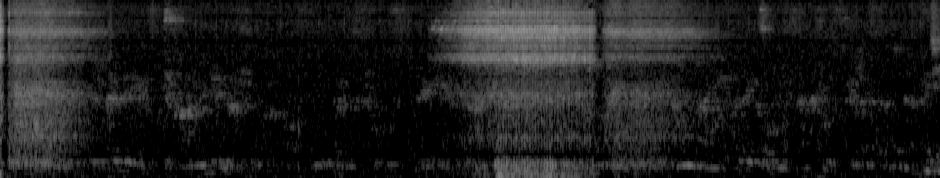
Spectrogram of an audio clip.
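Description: An Old English Bulldog snoring with rough, rasping breaths in an uneven rhythm.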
